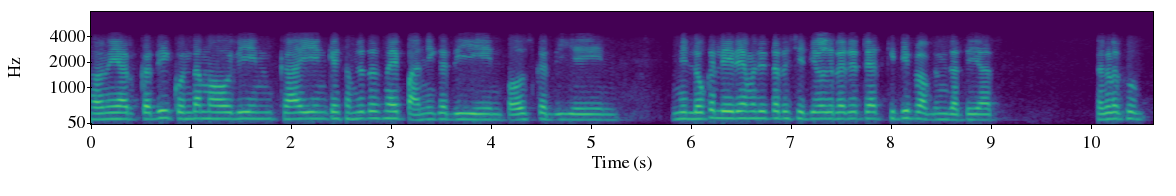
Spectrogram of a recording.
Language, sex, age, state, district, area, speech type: Marathi, male, 18-30, Maharashtra, Wardha, rural, conversation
